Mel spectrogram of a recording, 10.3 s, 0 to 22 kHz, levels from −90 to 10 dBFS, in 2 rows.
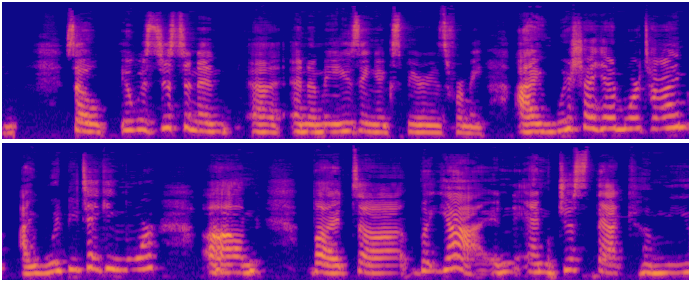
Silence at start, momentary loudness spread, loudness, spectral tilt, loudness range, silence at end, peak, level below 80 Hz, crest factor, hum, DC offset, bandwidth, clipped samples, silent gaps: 0 s; 8 LU; -23 LUFS; -3.5 dB/octave; 2 LU; 0 s; -6 dBFS; -66 dBFS; 18 dB; none; under 0.1%; 19 kHz; under 0.1%; none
